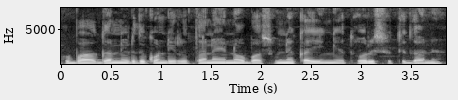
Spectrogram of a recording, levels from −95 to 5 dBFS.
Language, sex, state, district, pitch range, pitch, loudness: Kannada, male, Karnataka, Koppal, 135-140 Hz, 135 Hz, -15 LUFS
